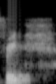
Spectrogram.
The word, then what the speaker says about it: Fried: I think it's spelt Fried, but I think it's spelled pronounced Fried.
